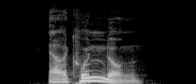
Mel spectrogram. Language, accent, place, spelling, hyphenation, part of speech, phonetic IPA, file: German, Germany, Berlin, Erkundung, Er‧kun‧dung, noun, [ɛɐ̯ˈkʊnduŋ], De-Erkundung.ogg
- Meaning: 1. exploration, investigation 2. reconnaissance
